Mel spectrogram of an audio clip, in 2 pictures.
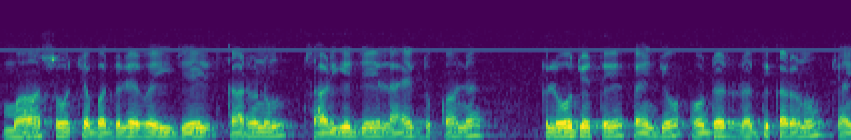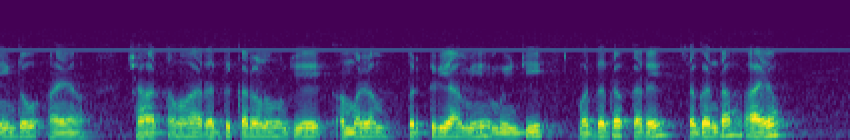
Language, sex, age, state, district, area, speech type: Sindhi, male, 60+, Gujarat, Kutch, urban, read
